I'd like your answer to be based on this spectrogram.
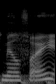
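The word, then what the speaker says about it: mille-feuille: There was a chocolate milfoy, is that how you pronounce it? – Milfoy, yep.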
